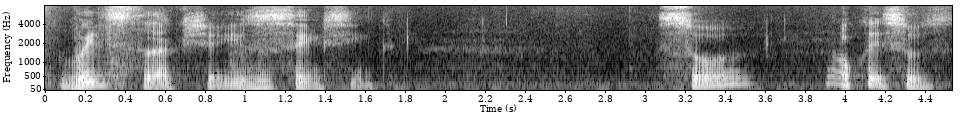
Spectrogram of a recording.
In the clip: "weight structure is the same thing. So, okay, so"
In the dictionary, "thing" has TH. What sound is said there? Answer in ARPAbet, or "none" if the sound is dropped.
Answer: S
